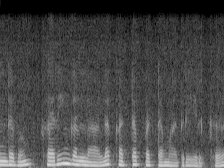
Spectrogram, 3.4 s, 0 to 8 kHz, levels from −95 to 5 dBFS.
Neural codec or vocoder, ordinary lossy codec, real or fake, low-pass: vocoder, 22.05 kHz, 80 mel bands, Vocos; none; fake; 7.2 kHz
